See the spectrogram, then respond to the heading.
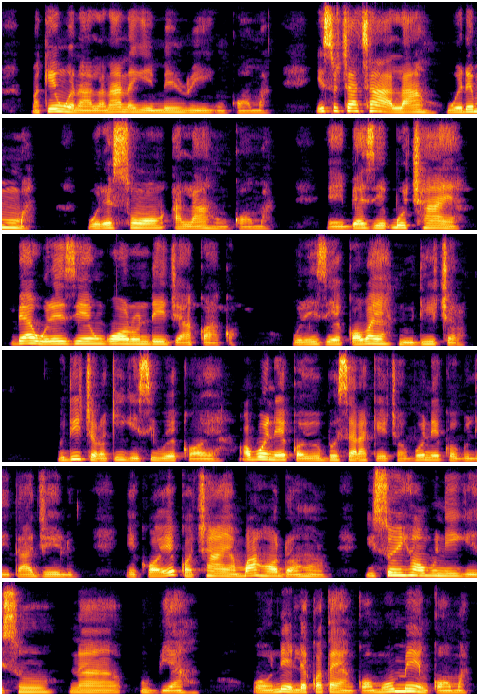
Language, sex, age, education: Igbo, male, 30-45, tertiary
